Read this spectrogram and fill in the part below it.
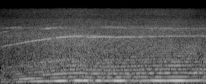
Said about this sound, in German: In einem Käfig im Innenhof der Hochschule Hannover steuert der Ingenieur Manuel Scherlis eine Drohne.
